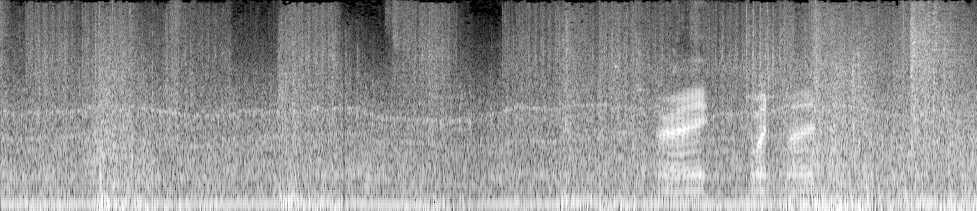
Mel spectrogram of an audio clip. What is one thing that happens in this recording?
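Wooden crates smash with sharp cracks.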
